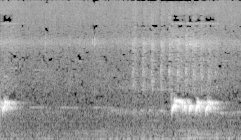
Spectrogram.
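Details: Song of a local zebra dove, meant as a prompt for other birds to sing. The tail of a coo phrase opens the clip, then a quiet gap, then a full rippling phrase of several rapid cooing pulses.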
